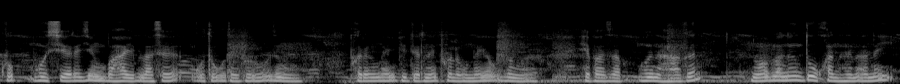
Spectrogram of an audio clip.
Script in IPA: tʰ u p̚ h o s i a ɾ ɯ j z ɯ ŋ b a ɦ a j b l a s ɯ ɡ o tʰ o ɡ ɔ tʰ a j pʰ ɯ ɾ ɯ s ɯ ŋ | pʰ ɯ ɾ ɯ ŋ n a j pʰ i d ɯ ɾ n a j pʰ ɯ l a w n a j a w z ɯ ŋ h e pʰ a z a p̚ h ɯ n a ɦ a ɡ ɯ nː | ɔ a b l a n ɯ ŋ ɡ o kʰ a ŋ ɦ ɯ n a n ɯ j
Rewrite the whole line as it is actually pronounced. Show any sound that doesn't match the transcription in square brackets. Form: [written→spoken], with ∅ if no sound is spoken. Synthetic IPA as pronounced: [tʰ→kʰ] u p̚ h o s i a ɾ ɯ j z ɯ ŋ b a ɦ a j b l a s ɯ ɡ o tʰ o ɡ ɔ tʰ a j pʰ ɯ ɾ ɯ [s→z] ɯ ŋ | pʰ ɯ ɾ ɯ ŋ n a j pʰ i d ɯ ɾ n a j pʰ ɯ l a w n a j a w z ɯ ŋ h e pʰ a z a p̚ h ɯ n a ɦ a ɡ ɯ nː | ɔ a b l a n ɯ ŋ [ɡ→d] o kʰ a [ŋ→n] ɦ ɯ n a n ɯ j

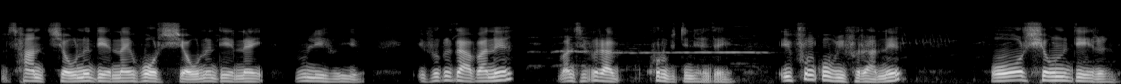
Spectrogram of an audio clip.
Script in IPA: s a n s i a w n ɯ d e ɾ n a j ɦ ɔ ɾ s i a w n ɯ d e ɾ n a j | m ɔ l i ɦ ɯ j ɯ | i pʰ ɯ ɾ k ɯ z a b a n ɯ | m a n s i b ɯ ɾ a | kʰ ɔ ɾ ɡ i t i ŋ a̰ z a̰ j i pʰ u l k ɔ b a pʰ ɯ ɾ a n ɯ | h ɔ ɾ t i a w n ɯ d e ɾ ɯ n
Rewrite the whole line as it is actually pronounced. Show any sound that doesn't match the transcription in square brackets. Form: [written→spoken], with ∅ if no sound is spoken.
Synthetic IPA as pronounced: s a n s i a w n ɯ d e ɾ n a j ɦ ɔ ɾ s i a w n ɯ d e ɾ n a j | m [ɔ→u] l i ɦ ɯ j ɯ | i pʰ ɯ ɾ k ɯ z a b a n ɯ | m a n s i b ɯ ɾ a | kʰ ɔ ɾ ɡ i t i [ŋ→n] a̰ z a̰ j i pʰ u l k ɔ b [a→i] pʰ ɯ ɾ a n ɯ | h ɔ ɾ [t→s] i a w n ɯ d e ɾ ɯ n

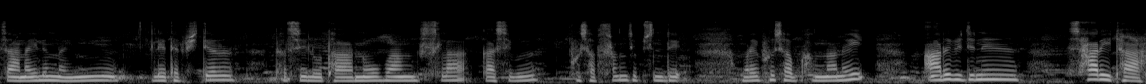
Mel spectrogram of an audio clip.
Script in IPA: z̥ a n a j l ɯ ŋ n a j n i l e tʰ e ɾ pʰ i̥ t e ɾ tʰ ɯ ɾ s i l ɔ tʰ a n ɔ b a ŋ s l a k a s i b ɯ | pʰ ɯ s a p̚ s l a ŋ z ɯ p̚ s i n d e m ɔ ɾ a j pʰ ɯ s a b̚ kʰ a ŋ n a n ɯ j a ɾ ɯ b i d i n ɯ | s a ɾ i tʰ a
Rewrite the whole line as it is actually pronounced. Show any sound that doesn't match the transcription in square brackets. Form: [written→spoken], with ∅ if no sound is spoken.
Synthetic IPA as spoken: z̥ a n a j l ɯ ŋ n a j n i l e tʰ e ɾ pʰ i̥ t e ɾ tʰ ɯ ɾ s i l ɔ tʰ a n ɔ b a ŋ s l a k a s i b ɯ | pʰ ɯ s a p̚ s [l→ɾ] a ŋ z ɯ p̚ s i n d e m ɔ ɾ a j pʰ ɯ s a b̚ kʰ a ŋ n a n ɯ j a ɾ ɯ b i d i n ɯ | s a ɾ i tʰ a

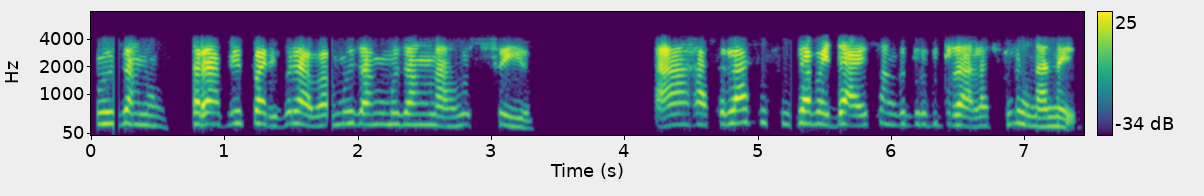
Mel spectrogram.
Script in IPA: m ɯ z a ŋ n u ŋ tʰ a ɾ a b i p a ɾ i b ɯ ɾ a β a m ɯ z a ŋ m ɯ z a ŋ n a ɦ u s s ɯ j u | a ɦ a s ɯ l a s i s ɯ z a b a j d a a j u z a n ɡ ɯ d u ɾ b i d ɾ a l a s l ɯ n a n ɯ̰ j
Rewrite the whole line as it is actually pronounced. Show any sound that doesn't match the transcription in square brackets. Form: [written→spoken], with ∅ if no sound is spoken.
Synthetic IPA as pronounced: m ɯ z a ŋ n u ŋ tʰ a ɾ a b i p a ɾ i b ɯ ɾ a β a m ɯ z a ŋ m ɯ z a ŋ n a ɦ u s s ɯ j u | a ɦ a s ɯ l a s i s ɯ z a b a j d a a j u [z→s] a [n→ŋ] ɡ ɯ d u ɾ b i d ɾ a l a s l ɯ n a n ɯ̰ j

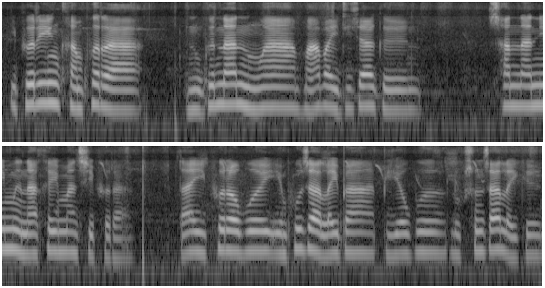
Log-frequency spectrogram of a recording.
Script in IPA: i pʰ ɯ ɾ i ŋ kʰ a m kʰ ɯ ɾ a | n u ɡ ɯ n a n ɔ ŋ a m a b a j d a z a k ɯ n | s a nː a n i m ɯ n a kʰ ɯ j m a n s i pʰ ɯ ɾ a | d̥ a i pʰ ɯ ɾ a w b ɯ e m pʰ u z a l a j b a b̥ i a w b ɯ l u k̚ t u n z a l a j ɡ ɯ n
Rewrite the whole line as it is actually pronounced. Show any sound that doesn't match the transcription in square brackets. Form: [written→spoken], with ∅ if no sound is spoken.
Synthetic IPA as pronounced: i pʰ ɯ ɾ i ŋ kʰ a m [kʰ→pʰ] ɯ ɾ a | n u ɡ ɯ n a n [ɔ→u] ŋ a m a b a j d [a→i] z a [k→ɡ] ɯ n | s a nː a n i m ɯ n a kʰ ɯ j m a n s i pʰ ɯ ɾ a | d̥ a i pʰ ɯ ɾ a w b ɯ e m pʰ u z a l a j b a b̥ i a w b ɯ l u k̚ [t→s] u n z a l a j ɡ ɯ n

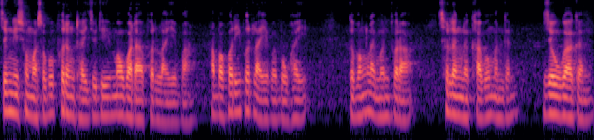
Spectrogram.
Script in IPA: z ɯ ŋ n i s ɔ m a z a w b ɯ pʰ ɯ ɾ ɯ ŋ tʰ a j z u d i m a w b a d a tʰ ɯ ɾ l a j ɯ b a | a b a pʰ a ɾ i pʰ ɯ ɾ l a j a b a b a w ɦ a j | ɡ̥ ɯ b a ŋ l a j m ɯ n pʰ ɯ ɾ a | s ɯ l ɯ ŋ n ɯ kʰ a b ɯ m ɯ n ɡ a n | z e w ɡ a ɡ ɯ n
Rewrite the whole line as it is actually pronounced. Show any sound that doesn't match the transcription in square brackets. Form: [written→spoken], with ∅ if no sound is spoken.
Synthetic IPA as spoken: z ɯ ŋ n i s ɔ m a [z→s] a w b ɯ pʰ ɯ ɾ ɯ ŋ tʰ a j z u d i m a w b a d a [tʰ→pʰ] ɯ ɾ l a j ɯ b a | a b a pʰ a ɾ i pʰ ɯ ɾ l a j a b a b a w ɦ a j | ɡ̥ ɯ b a ŋ l a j m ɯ n pʰ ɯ ɾ a | s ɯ l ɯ ŋ n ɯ kʰ a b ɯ m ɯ n ɡ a n | z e w ɡ a ɡ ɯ n

